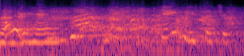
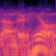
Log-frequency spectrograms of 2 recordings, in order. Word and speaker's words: Underhill: men thank you mrs underhand mrs underhill not mrs underhand elizabeth you mispronounce it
